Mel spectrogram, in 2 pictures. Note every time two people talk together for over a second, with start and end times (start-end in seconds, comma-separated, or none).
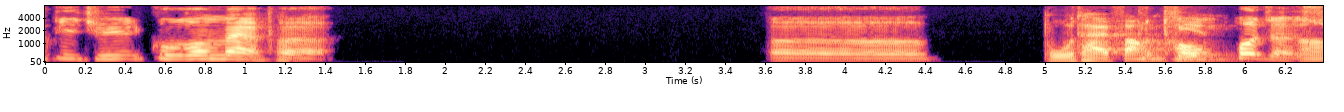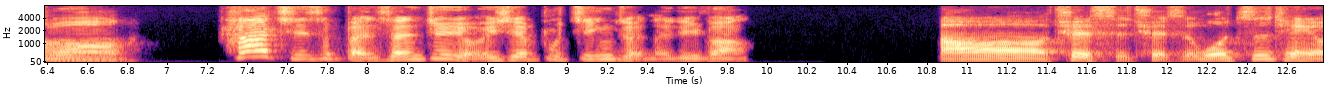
5.4-6.8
